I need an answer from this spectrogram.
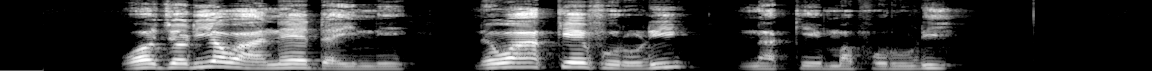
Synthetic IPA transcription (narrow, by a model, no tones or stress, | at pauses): wɔd͡ʒɔɾjawanɛdaine | newakefoɾoɾi | nakemafoɾuɾi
